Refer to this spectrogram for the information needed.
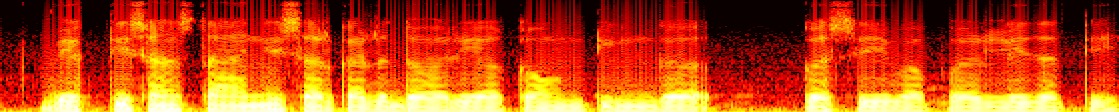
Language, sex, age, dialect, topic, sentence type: Marathi, male, 51-55, Varhadi, banking, statement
